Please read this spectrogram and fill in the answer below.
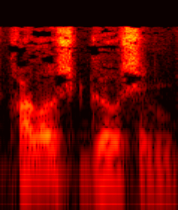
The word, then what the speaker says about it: Carlos Ghosn: Carlos Ghosn, G H O S N, uh, the Nissan Motor Chief Executive.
